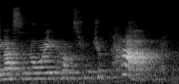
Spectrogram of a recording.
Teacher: i've just got one phrase there with the focus on japan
